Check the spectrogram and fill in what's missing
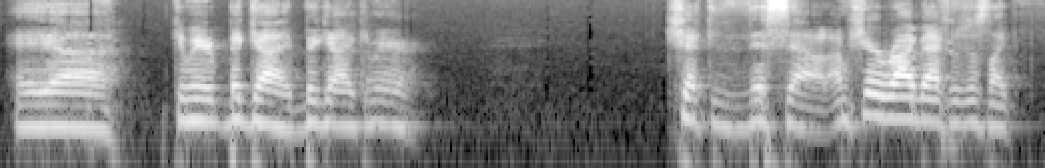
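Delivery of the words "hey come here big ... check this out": promoter voice with a persuasive, selling tone. Acting out Vince calling the wrestler over: imitating Vince. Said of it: "when Vince walked up to him and said".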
